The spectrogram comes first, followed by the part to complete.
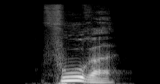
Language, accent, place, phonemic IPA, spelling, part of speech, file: German, Germany, Berlin, /ˈfuːʁə/, Fuhre, noun, De-Fuhre.ogg
- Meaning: 1. cartload, wagonload 2. an instance of transporting something, a round when something is transported in several "goes" 3. cart, wagon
